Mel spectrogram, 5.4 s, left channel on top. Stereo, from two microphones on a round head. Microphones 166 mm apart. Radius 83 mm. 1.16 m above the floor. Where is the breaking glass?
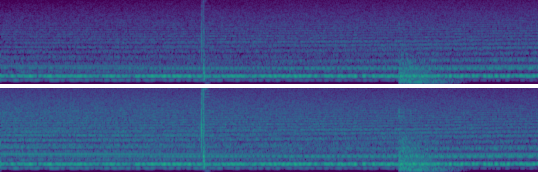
50° right (ahead or behind).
